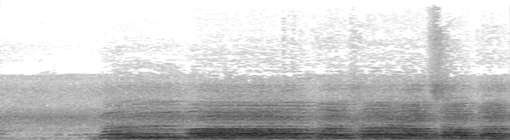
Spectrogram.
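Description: A choir of young men and women sings together in an echoing hall.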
